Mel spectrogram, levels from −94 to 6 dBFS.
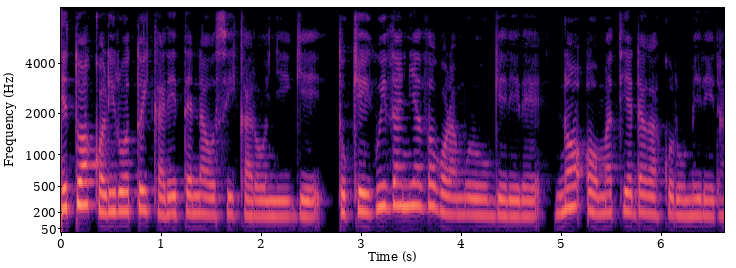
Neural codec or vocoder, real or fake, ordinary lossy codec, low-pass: none; real; none; none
